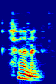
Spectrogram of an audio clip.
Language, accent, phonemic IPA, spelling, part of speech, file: English, Southern England, /ˈhɜːmən/, Herman, proper noun, LL-Q1860 (eng)-Herman.wav
- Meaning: 1. A male given name from the Germanic languages 2. A surname originating as a patronymic 3. A number of places in the United States: An unincorporated community in Craighead County, Arkansas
